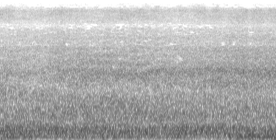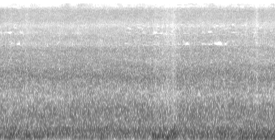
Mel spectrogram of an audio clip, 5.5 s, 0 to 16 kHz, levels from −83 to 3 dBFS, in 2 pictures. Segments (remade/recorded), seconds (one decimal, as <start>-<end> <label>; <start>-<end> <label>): 0.0-3.0 recorded; 3.0-4.0 remade; 4.0-5.5 recorded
